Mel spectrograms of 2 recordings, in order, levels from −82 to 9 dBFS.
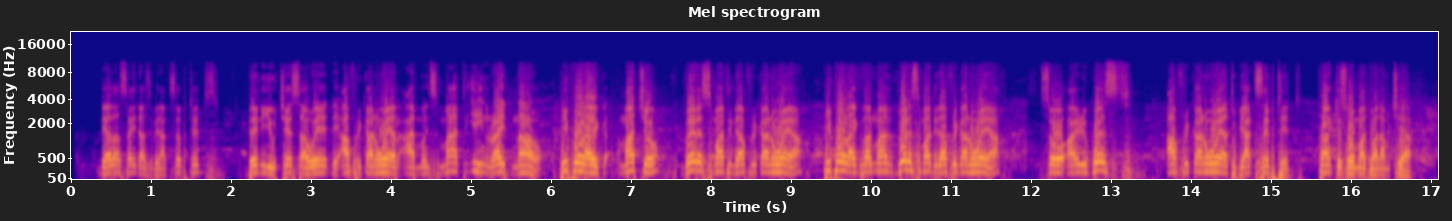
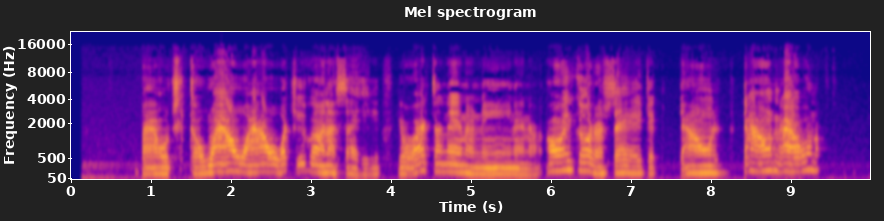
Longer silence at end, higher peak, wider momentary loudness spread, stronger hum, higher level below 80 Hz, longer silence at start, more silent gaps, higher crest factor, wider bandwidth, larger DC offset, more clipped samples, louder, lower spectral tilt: second, 0.1 s vs 0.65 s; second, -6 dBFS vs 0 dBFS; second, 10 LU vs 13 LU; neither; first, -36 dBFS vs -48 dBFS; first, 0.35 s vs 0.15 s; neither; about the same, 14 dB vs 14 dB; second, 11 kHz vs 16 kHz; neither; neither; second, -19 LUFS vs -13 LUFS; first, -6 dB/octave vs -4 dB/octave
